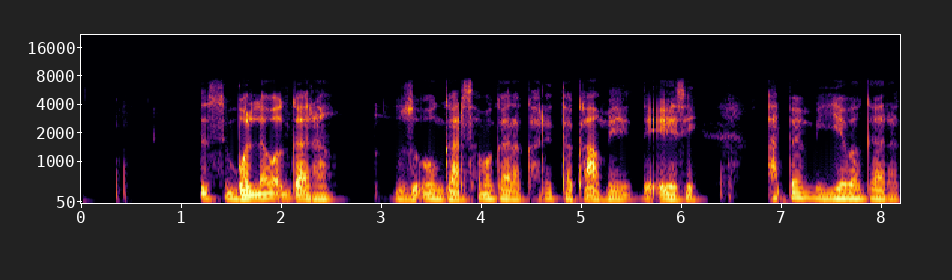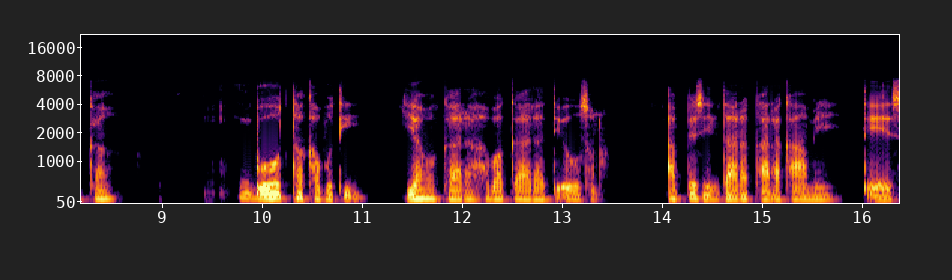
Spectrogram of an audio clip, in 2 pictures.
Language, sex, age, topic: Gamo, male, 25-35, agriculture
